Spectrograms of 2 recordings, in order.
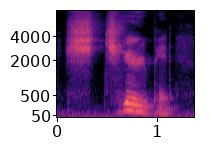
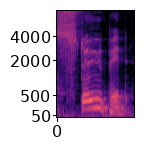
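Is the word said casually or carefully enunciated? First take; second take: enunciated; casually. First: The word is said with every sound carefully articulated. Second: The word is said casually, without careful articulation. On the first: "You see how I've enunciated the word" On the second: "not stupid"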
